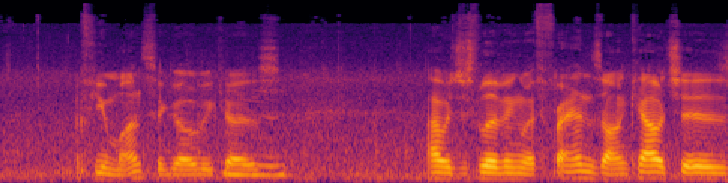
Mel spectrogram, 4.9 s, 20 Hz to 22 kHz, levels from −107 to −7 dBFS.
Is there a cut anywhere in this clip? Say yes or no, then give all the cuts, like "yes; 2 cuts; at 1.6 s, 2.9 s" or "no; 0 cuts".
no; 0 cuts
